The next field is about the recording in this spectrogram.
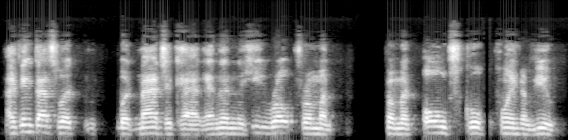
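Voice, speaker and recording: Man, musician guest, relaxed casual chat, says man and bro a lot, slightly dull recording. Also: medium pitch, normal speed. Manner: laid-back, talks in loose run-on sentences with "man" and "bro".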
